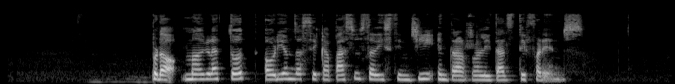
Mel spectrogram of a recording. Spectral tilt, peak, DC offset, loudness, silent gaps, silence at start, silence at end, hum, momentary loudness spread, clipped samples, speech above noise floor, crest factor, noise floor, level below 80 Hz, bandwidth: -3.5 dB/octave; -2 dBFS; under 0.1%; -22 LUFS; none; 1.55 s; 0.95 s; none; 8 LU; under 0.1%; 40 dB; 22 dB; -61 dBFS; -74 dBFS; 11.5 kHz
